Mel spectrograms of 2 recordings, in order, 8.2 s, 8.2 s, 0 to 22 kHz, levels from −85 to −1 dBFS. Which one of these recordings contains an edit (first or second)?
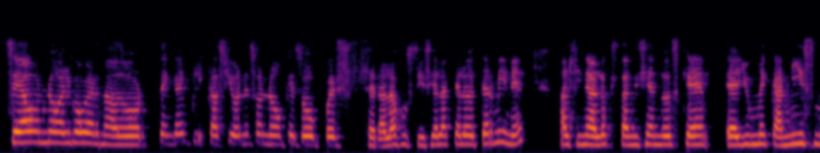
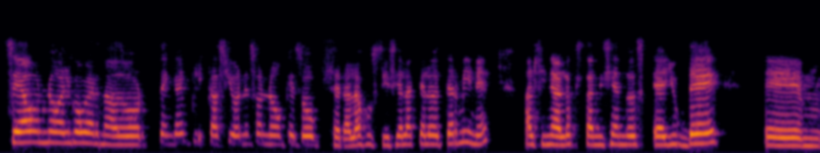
second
